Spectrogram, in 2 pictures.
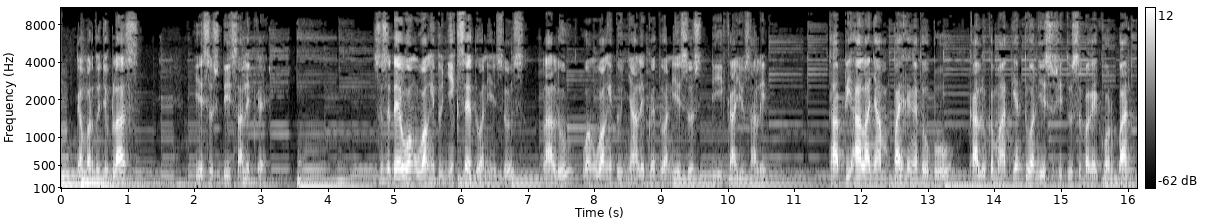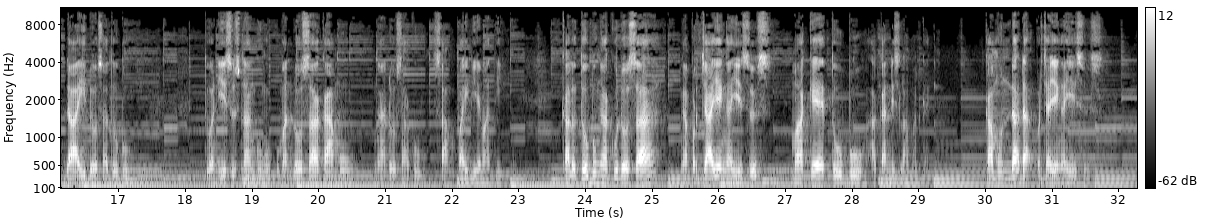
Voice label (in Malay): good news melayu tanjung raja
